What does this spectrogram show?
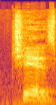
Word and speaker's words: cheers: the word Cheers so in terms of pronunciation we another diphthong ear Cheers so we start with our tongue at the top this time here then we moved to the middle of the mouth ear to the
